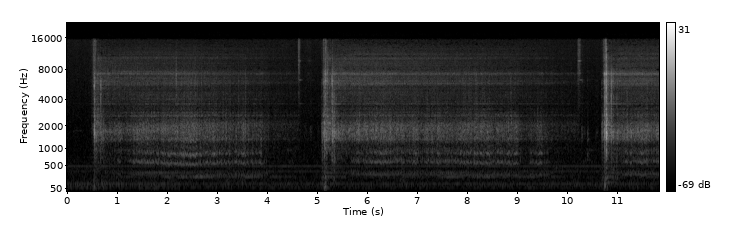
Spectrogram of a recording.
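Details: Honda CR-V (second generation), engine running: a steady buzzing whir with a dry rasp from a bad bearing in the serpentine belt tensioner pulley.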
